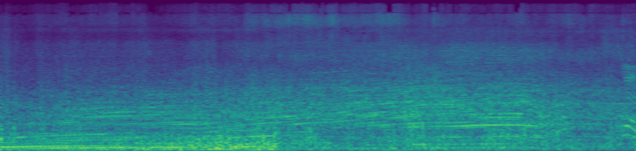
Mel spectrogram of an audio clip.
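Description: A car's wheels spin on grass as the limited slip differential shifts side to side, a loud continuous engine roar and tire churn that steps down in pitch midway, with no talk.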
